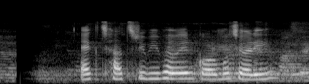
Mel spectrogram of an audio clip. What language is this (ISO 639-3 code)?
ben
